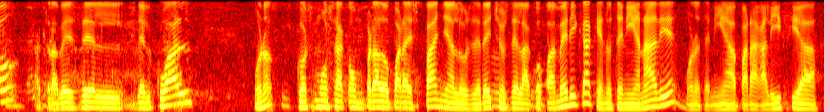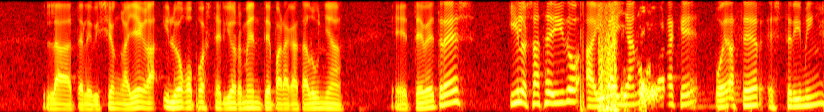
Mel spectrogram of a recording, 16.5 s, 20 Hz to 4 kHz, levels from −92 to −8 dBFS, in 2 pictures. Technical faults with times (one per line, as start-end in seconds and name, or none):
0.22-0.82 echo leak
1.29-1.36 echo leak
2.00-2.32 echo leak
3.14-4.22 echo leak
5.32-5.59 echo leak
14.46-14.80 echo leak
14.48-14.94 speech suppressed in double talk
15.60-15.65 echo leak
